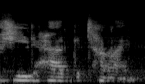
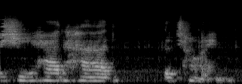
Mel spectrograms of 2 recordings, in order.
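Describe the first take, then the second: First: The words are run together and contracted. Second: Every word is said in full, separately.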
